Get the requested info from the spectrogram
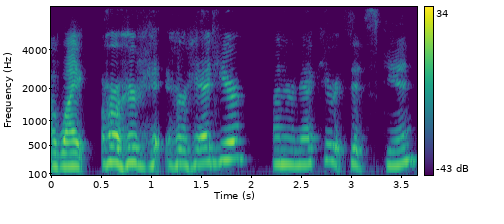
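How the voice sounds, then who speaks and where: A woman at a medium pitch, somewhat breathy, talks at a moderate pace with ordinary pitch variation. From Nova Scotia, Canada. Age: 40s. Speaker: live streamer. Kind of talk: casual chat. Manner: halting, many fillers.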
